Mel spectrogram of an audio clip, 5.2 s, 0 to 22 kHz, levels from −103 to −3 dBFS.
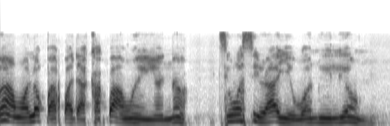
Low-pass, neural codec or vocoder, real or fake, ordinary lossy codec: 7.2 kHz; codec, 16 kHz, 16 kbps, FunCodec, trained on Chinese and English, 50 frames a second; fake; none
